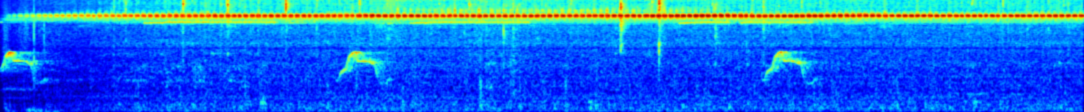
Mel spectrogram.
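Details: Common pauraque singing in winter beside a campfire: a whistled note that sweeps up then drops, repeated about every four seconds, over a constant high, shrill trill of crickets and occasional fire crackles.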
